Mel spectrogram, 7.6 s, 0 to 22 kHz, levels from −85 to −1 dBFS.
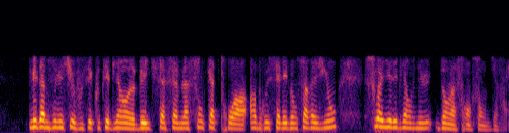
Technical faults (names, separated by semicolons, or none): tandem speech coding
